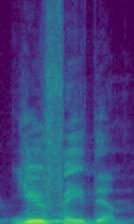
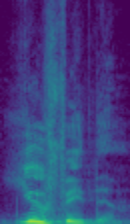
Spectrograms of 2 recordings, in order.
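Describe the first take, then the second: First: "You" landed firmly, a touch louder, falling; stress on YOU. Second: "You" hit hard and falling; stress on YOU. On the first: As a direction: tell your neighbor firmly, leaning on "You". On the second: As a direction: punch "You" as a firm command. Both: Shown as a demonstration. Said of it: "tell your neighbor".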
